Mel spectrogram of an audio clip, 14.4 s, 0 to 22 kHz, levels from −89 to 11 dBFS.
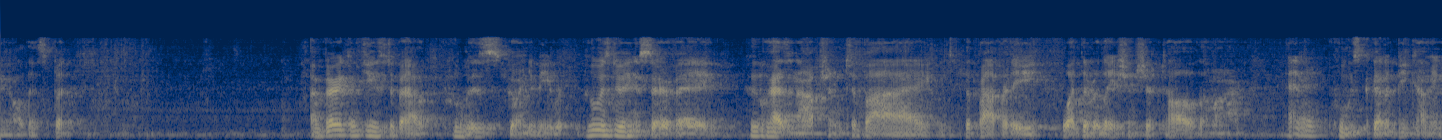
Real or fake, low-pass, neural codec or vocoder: fake; 7.2 kHz; vocoder, 22.05 kHz, 80 mel bands, HiFi-GAN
